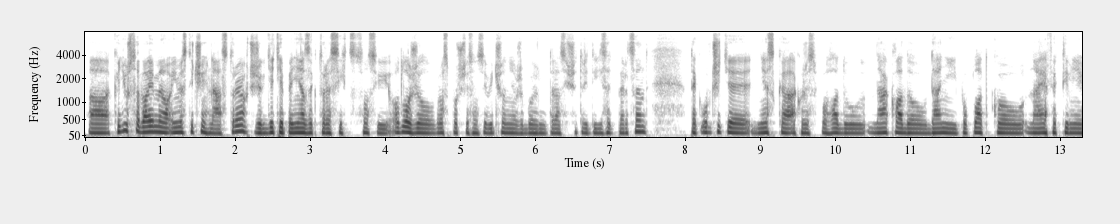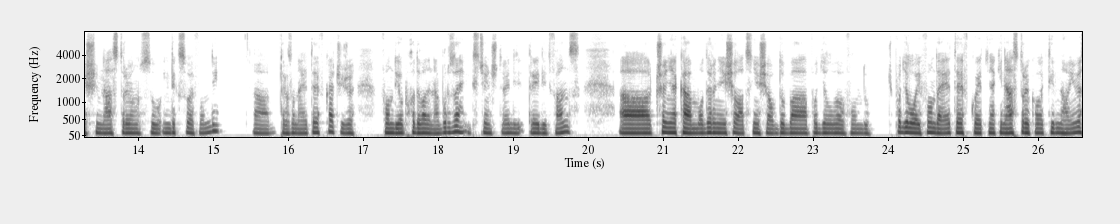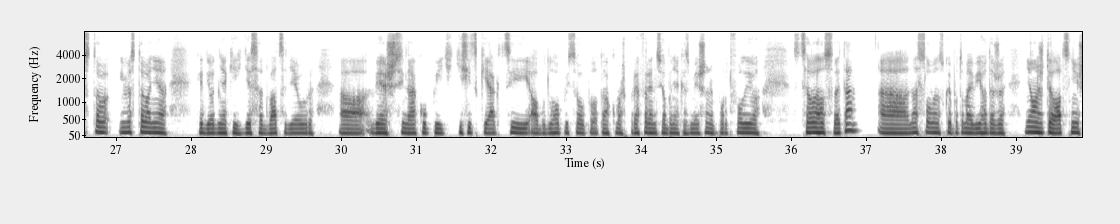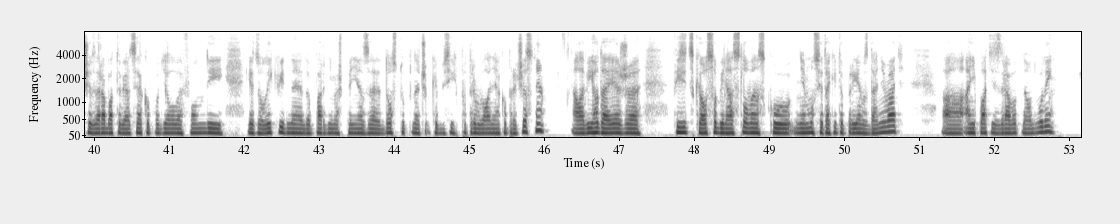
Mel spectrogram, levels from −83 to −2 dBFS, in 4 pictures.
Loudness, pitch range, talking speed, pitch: -30 LUFS, 125-135 Hz, 165 wpm, 130 Hz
